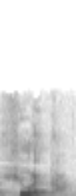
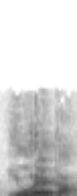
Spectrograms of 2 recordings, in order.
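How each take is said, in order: First: The word starts with an h sound. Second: The word starts directly with a vowel sound. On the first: The speaker calls it right. "번역 발음을 제대로 하면 휴레카예요" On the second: The speaker calls it wrong. "유레카가 사실 유레카가 아니라"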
